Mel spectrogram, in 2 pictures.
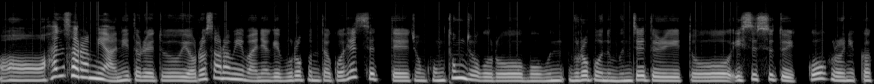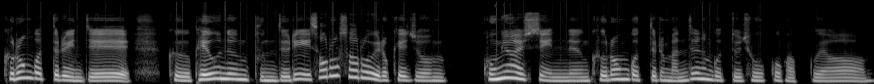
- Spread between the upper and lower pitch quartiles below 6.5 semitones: Yes, average, 5.3 semitones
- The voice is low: No, medium, 185 Hz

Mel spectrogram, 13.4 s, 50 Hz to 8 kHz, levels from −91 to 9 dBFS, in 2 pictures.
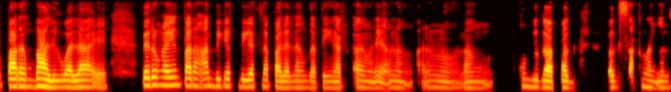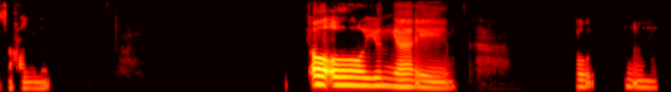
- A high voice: No, medium, 170 Hz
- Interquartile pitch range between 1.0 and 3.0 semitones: No, average, 3.7 semitones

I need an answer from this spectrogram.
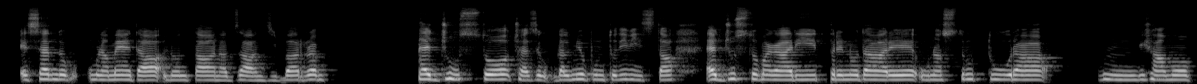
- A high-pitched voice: Yes, high, 215 Hz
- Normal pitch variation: No, narrow, 1.5 semitones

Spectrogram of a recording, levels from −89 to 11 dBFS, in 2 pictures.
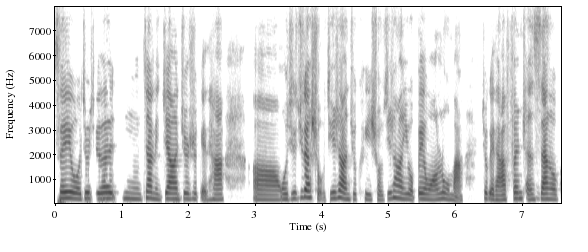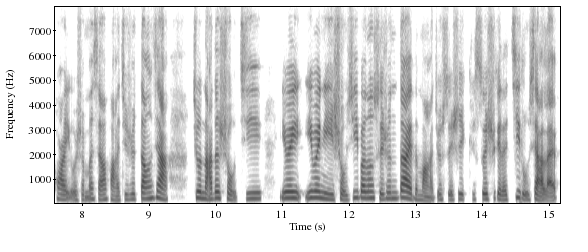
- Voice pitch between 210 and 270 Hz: Yes, high, 220 Hz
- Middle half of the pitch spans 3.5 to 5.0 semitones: No, average, 2.9 semitones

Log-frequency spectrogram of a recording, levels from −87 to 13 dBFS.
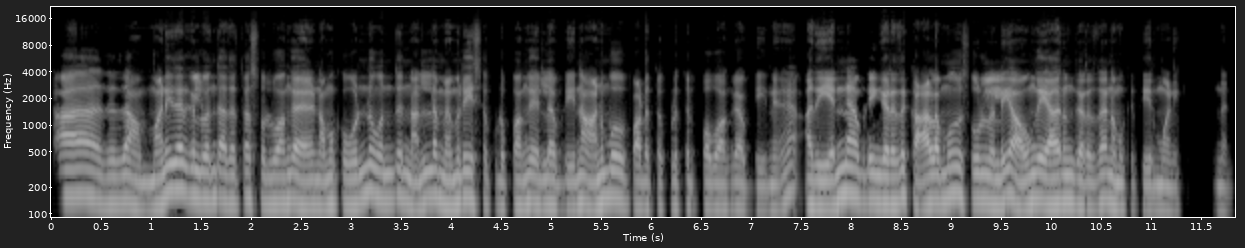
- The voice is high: No, low, 130 Hz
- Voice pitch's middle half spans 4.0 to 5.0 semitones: No, average, 3.6 semitones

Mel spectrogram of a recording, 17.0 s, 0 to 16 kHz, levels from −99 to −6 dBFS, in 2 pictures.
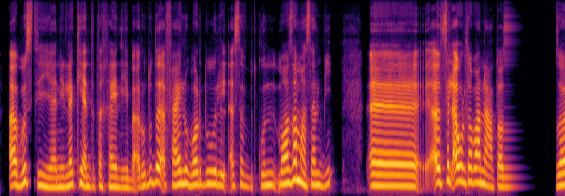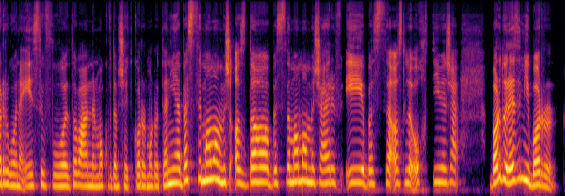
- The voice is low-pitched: No, high, 220 Hz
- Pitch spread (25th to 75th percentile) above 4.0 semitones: Yes, average, 4.7 semitones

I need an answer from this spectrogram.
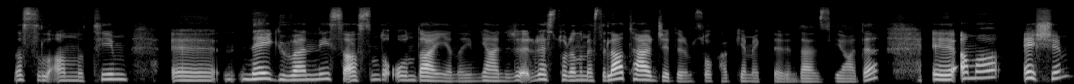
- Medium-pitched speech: No, high, 195 Hz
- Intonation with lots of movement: Yes, wide, 6.6 semitones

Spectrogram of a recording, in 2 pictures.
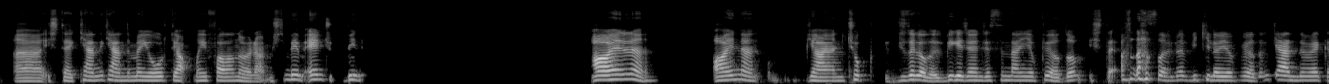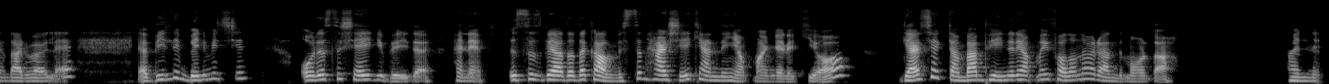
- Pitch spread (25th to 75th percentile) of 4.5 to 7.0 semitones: No, average, 3.5 semitones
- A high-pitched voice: Yes, high, 195 Hz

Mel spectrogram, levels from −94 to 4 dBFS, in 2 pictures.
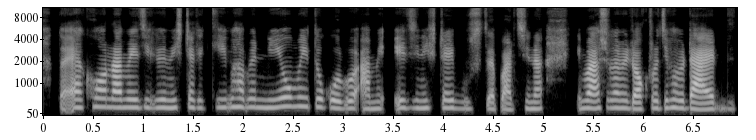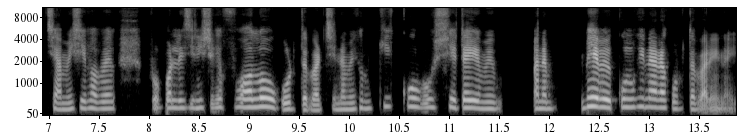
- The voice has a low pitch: No, high, 235 Hz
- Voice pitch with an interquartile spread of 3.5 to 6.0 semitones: No, average, 3.1 semitones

